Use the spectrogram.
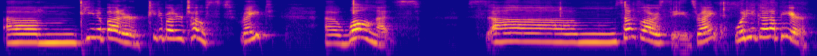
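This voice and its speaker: A high-pitched older woman chatting through a livestream in a teacherly way. She keeps tagging her lines with "okay?" and "right?" as she coaches callers and thanks viewers. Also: animated, unhurried, fairly bright tone. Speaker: livestream host. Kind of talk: casual livestream chat with callers.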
